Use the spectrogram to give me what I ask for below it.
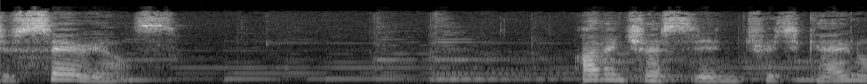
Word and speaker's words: triticale: cereals I'm interested in triticale or triticale some people pronounce it and it's the one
